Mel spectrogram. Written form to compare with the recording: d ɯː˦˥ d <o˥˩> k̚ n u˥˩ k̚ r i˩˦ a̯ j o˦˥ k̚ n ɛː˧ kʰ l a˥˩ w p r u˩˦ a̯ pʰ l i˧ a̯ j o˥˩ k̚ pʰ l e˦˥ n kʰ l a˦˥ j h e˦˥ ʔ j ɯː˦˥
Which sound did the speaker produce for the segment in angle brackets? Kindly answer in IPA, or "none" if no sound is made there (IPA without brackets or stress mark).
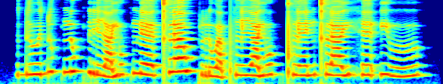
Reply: u˥˩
